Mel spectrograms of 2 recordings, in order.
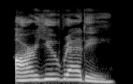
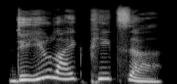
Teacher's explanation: when you ask a yes or no question like are you ready? Your voice rises at the end.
